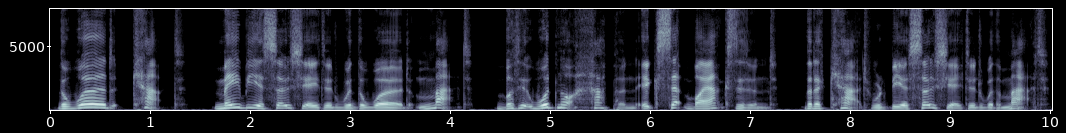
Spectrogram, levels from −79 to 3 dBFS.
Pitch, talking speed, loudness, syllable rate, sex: 155 Hz, 160 wpm, -20 LUFS, 4.1 syllables/s, male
